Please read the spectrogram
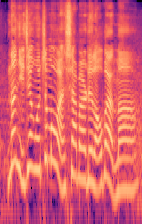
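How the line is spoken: Angry. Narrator (Chinese): 调调也怒了，说

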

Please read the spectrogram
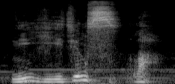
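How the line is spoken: Cold. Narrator (Chinese): 赵一二冷冷地说道

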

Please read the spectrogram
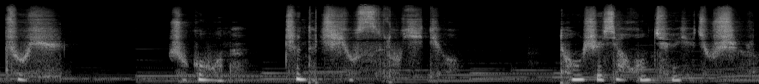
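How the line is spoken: Soft. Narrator (Chinese): 君玉轻声道

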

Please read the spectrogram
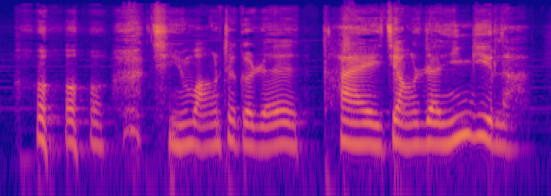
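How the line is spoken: Laughing. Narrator (Chinese): 房玄龄笑道

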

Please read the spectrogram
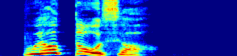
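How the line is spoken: Pained, suppressing laughter. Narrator (Chinese): 陈飞荣想笑，嘴一抽就直叫痛，忙忍住不笑，说道

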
